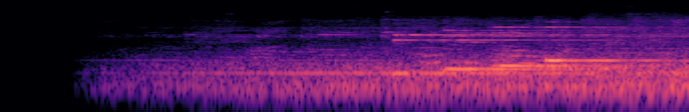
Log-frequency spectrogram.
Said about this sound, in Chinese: 片段四：二零一六年至二零一九年地铁播报声。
